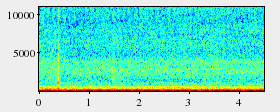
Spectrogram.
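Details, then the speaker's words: R33 Skyline GTST that idled 300 rpm low with AFR over 16, after cleaning carbon from the idle air control valve: steady, even low rumble at idle with no hunting or stumbling; normal idle, fixed. "yeah man she uh she's she's idling yes come back down come back down everything good"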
